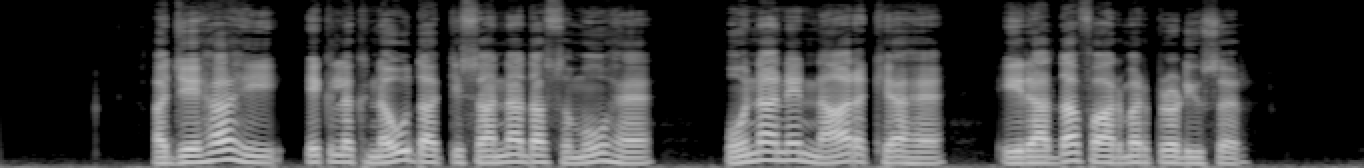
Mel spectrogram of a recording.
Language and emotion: Punjabi, neutral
